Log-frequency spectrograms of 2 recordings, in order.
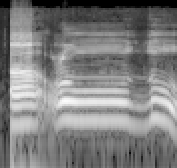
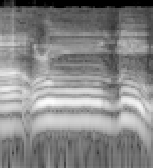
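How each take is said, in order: No difference in how they are said.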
